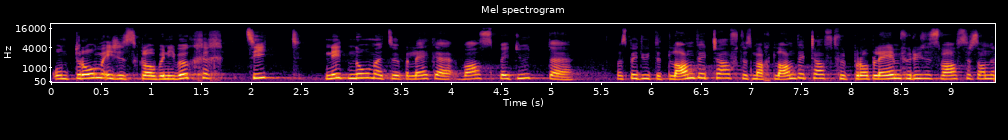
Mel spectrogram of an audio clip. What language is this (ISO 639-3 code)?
gsw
